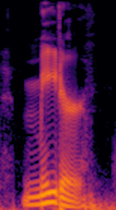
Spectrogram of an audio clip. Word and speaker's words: meater: The word is meter. I think it's pronounced like a meter on the street. – Is it spelled differently. – Oh, okay. It is spelled M-E-A-T-E-R, meter.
